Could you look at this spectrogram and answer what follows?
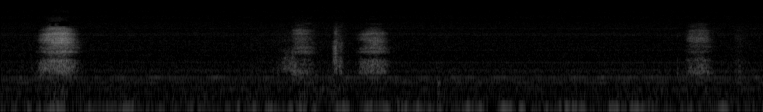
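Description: Several soft, breathy bursts over about ten seconds against a steady low hum. Repeated, fairly muffled sneezes.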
